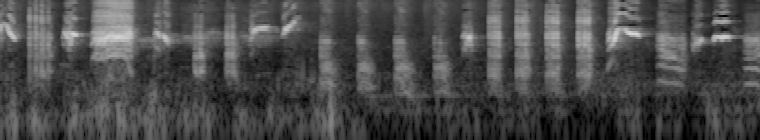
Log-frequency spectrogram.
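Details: Javan myna in energetic song for training other mynas, head-bobbing as it sings: a varied stream of rasping squawks, clicks and short bending whistles, one loud harsh burst near the start.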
